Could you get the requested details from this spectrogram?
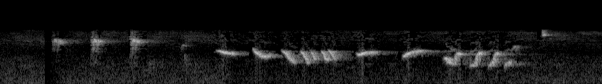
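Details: A white-rumped shama in full, varied 'full isian' song. It opens with three short high notes, moves into level whistles and a rapid stuttering trill, and ends with tumbling lower phrases and one sharp high note.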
